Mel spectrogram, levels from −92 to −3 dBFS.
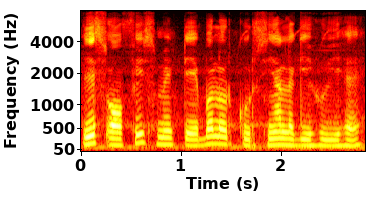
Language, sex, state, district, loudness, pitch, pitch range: Hindi, male, Jharkhand, Ranchi, -18 LUFS, 135 Hz, 130-155 Hz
